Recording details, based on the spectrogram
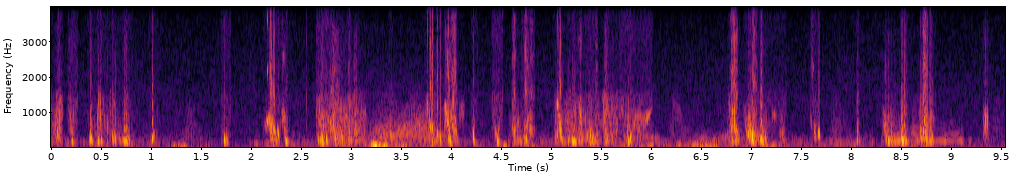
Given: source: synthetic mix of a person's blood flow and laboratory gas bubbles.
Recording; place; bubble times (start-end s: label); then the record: Doppler ultrasound of blood flow; subclavian vein
0.00-0.13 s: bubbles
0.16-0.27 s: bubbles
0.35-0.82 s: bubbles
0.97-1.07 s: bubbles
1.69-1.80 s: bubbles
2.11-2.40 s: bubbles
2.63-3.17 s: bubbles
3.37-3.43 s: bubbles
3.71-4.14 s: bubbles
4.19-4.27 s: bubbles
4.41-4.53 s: bubbles
4.61-4.85 s: bubbles
5.02-6.02 s: bubbles
6.75-7.36 s: bubbles
7.60-7.70 s: bubbles
8.04-8.11 s: bubbles
8.30-8.62 s: bubbles
8.66-8.86 s: bubbles
9.31-9.40 s: bubbles
From the record:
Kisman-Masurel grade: 243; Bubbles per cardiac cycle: several, 3 to 8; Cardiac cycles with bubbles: 100%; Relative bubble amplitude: loud (0.450 to 0.775); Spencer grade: 3 (all of the cardiac periods contain showers or single bubble signals, but not dominating or overriding the cardiac motion signals); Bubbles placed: anywhere in the cardiac cycle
